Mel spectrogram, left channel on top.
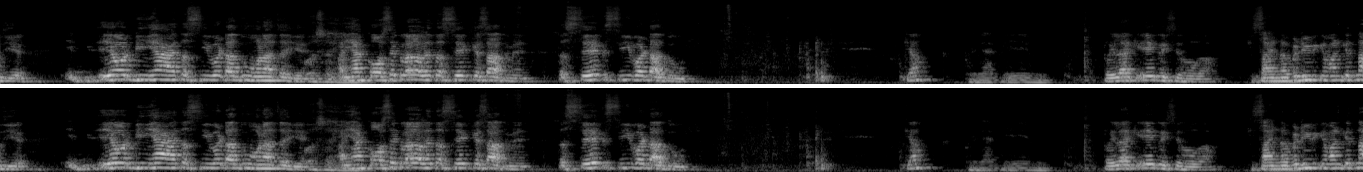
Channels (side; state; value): both; normal; correlation 0.55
